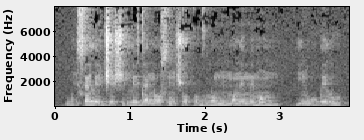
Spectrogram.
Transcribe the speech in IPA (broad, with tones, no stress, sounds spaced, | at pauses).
w i˧ s ɛ˦ l e˧ d͡ʒ e˦ ʃ i˦˨ l e˧ d ɛ˦ n o˧ s ĩ˧ ʃ o˧ k o˦ ɡ u˦˨ l o˨˦ m ĩ˧ m o˦ n e˦ m e˦˨ m ɔ̃˧ m i˦ | j ĩ˧ w u˦ w e˦ l u˦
